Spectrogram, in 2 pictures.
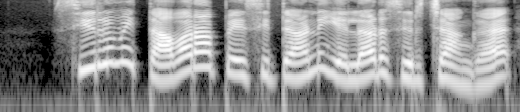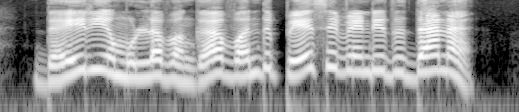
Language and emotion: Tamil, angry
